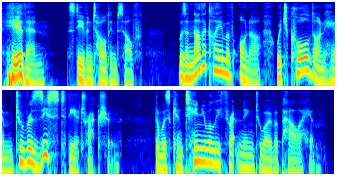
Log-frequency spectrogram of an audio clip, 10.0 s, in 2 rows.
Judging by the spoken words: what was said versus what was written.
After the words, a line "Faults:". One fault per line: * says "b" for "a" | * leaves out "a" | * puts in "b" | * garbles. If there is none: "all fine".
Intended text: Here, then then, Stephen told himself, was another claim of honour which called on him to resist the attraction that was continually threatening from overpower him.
Here, then, Stephen told himself, was another claim of honour which called on him to resist the attraction that was continually threatening to overpower him.
Faults:
* leaves out "then"
* says "to" for "from"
